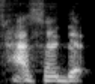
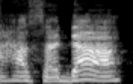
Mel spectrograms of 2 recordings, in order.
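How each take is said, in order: First: The final consonant ends with a slight echoing bounce. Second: The final consonant is followed by a full vowel. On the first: The speaker calls it right. "but it's" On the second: The speaker calls it wrong. "It's not like"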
